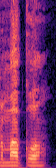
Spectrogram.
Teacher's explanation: میم قاف زبر ماقو، قاف کے اوپر کلکلہ ہے، قاف کو اٹھائیں گے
